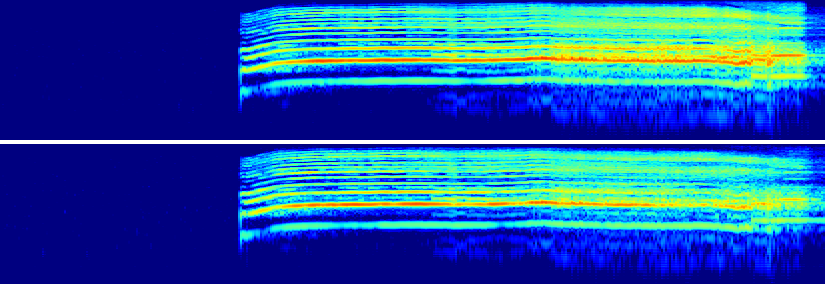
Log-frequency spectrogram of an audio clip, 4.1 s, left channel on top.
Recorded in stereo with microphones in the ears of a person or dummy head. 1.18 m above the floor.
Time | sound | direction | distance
1.2 | a shout | centre (ahead or behind) | 1.7 m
